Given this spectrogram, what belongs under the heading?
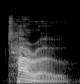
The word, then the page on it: tarot: British English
